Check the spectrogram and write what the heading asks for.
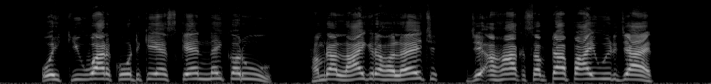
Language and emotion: Maithili, fearful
